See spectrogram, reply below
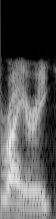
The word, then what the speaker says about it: Rahier: It's either Rahier or Ryer. – Ryer? – Oh, Ryer. – Probably Ryer. – Okay. How do you pronounce it? Oh, she's got her headphones in. – It's Ryer.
